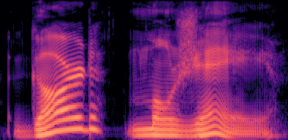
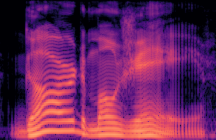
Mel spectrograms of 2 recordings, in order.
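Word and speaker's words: garde-manger: is next we have guard mo. Guard mo. First word is g a r d e. Then there's a hyphen. Then it's the word manger. M- an g- er, but it's pronounced guard mo.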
